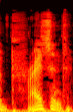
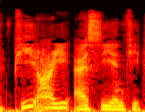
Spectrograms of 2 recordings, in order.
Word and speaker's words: present: The presents 啊，注意一下这个词 presents 礼物。我们想到礼物啊有两个词，一个是 gift， GIFT 可以哈，还有一个呢是 present PRESENT 这个词啊，如果表示礼物的话呢，它的发音是 present 啊，注意一下它的发音呢，重音在前面哈 present。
